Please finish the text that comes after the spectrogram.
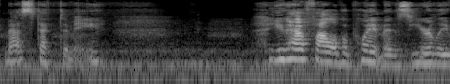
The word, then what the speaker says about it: mastectomy: And I don't think, so like when you have a mastectomy, I never pronounced the other T, mastectomy.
